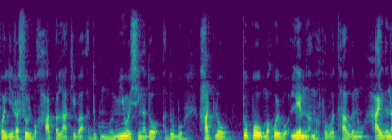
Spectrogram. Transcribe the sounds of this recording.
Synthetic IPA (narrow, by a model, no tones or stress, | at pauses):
kʰojɡiɾɐsulbuhat̚pɐlakʰːibɐʔɐduɡumbɐmiojsiŋɐdɔɐdubu | hat̚low | tupowmɐkʰojbuʔɐlemnɐːmɐkpʰɐbɐtʰaβɐɡɐnuhajdɐnɐ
